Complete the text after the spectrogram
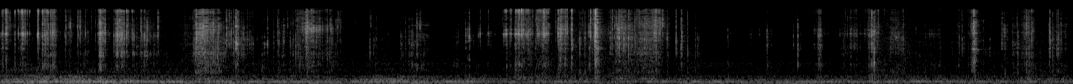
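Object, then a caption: Bar of soap. A utility blade scrapes and crushes the scored surface of a dry, solid orange and white striped soap bar held in the hand, breaking it into crumbs. Dense bursts of bright, crackly crunching and scraping come in uneven waves, with a few sharper snaps standing out, then thin to quieter crumbly scratches toward the end.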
